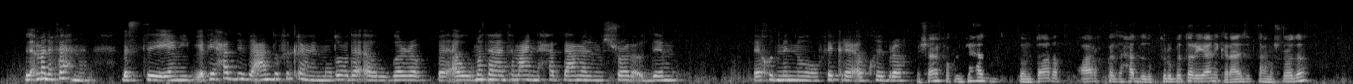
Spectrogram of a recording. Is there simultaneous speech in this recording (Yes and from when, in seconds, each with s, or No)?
No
